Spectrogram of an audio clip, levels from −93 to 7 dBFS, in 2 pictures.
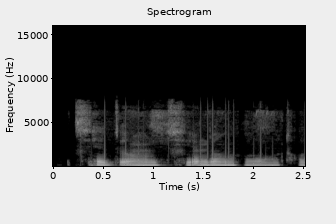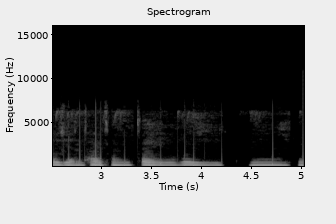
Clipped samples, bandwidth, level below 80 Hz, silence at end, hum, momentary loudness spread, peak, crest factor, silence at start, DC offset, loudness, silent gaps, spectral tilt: under 0.1%; 7.8 kHz; -58 dBFS; 0 s; none; 9 LU; -16 dBFS; 18 dB; 0.2 s; under 0.1%; -34 LUFS; 4.25-4.33 s; -7 dB/octave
